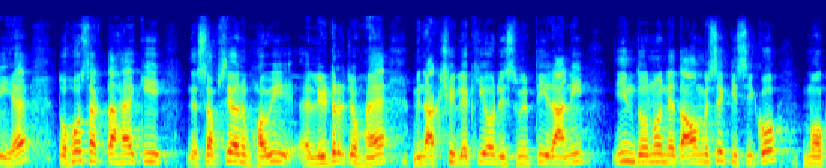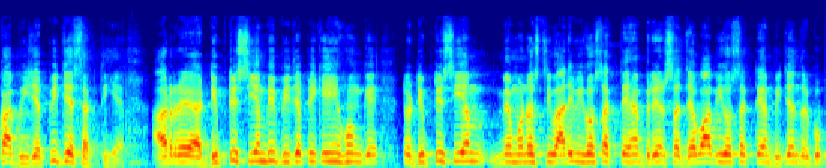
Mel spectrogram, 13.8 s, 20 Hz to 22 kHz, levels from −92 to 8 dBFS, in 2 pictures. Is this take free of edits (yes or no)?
yes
